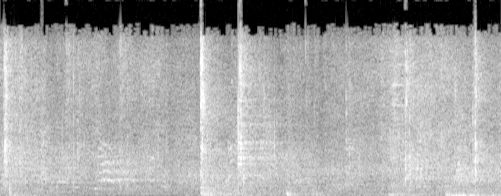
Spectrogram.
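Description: Ice hockey play in an indoor rink: two sharp cracks about half a second apart, a little before the middle, then lighter knocks and a low thump near the end, over the voices of spectators.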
